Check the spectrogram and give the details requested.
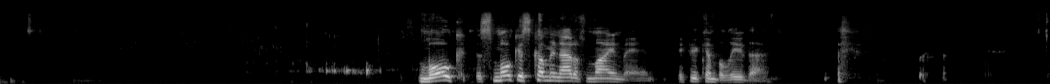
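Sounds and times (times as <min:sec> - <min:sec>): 
drips: 0:00.7 - 0:05.0
drink pouring into a glass: 0:00.9 - 0:04.9
speech: 0:04.2 - 0:07.8.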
